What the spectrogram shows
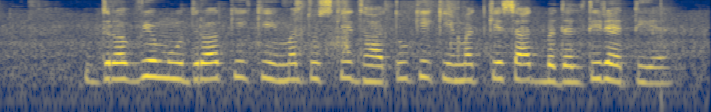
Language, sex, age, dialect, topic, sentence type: Hindi, female, 36-40, Marwari Dhudhari, banking, statement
